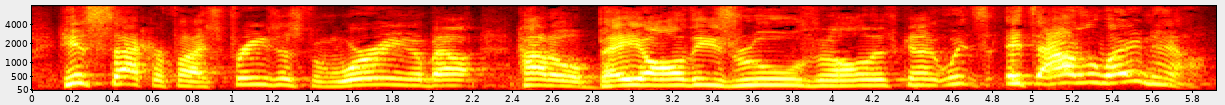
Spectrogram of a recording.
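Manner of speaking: loud, high, driving sermon; a preacher warming to his text, loud and high; fiery preaching. Acted. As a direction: preach it with full force. Preaching at full force.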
